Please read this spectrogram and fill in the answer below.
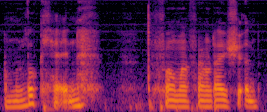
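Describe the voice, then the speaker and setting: A man's voice: medium pitch, flat delivery, slow, warm tone, no echo. Young British man, nasal from a cold, camp and sweary, self-deprecating vlog chat. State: slightly nasal from a sniffle. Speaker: makeup vlogger. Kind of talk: casual makeup tutorial chat.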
